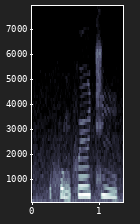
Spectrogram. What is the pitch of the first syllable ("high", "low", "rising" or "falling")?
low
